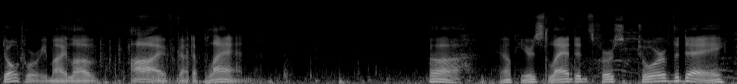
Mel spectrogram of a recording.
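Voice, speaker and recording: Deep-voiced kindly old Santa Claus. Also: male voice, takes it slowly, slight background noise. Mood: kindly, jolly. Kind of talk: radio comedy drama acting.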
